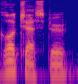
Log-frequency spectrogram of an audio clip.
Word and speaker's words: Gloucester: And of course, it's spelled Gloucester, but it's Gloucester, like Worcestershire and all that weirdness.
